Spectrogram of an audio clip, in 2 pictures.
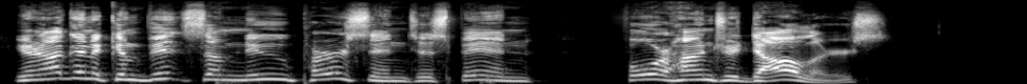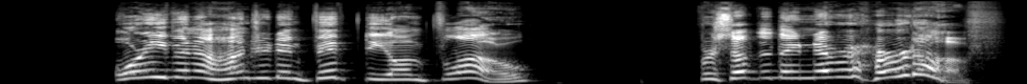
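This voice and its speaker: A man's voice: very high-pitched, measured pace. A man hosting a sprint car racing call-in show, talking in a fired-up, repetitive, emphatic way. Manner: animated, repeats himself, fired up and emphatic. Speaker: podcast host. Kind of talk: casual opinionated call-in chat.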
